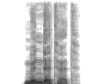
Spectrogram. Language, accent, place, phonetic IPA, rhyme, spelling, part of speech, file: German, Germany, Berlin, [ˈmʏndətət], -ʏndətət, mündetet, verb, De-mündetet.ogg
- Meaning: inflection of münden: 1. second-person plural preterite 2. second-person plural subjunctive II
